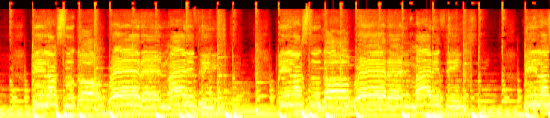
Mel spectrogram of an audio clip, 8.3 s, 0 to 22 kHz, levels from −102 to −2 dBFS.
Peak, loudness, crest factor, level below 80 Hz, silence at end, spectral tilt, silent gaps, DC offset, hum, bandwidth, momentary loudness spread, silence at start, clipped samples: 0 dBFS; -11 LUFS; 10 dB; -14 dBFS; 0 s; -5 dB/octave; none; under 0.1%; none; over 20 kHz; 6 LU; 0 s; under 0.1%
